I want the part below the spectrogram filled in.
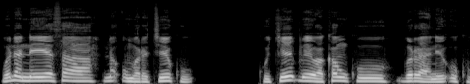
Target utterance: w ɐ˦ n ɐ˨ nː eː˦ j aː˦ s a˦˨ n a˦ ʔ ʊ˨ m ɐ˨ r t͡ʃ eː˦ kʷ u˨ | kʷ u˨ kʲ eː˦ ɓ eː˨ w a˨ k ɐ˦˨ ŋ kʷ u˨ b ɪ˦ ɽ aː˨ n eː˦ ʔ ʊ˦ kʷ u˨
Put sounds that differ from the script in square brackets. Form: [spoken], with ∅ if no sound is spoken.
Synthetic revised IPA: w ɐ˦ n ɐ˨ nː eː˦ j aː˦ s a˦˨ n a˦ ʔ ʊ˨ m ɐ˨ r t͡ʃ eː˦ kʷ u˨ | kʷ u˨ kʲ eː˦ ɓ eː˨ w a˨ k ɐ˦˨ ŋ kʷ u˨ b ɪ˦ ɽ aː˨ n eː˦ ʔ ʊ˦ kʷ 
